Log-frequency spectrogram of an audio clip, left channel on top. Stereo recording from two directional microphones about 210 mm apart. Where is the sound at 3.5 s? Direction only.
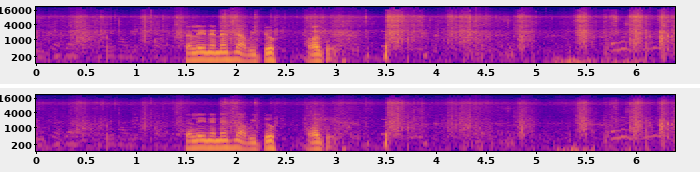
50° left (ahead or behind).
